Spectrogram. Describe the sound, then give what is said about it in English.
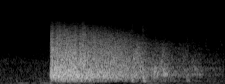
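A single gunshot rings out with a sudden loud crack, then a broad roar that slowly fades over about a second and a half. “I'm shot. What? I'm shot.”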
